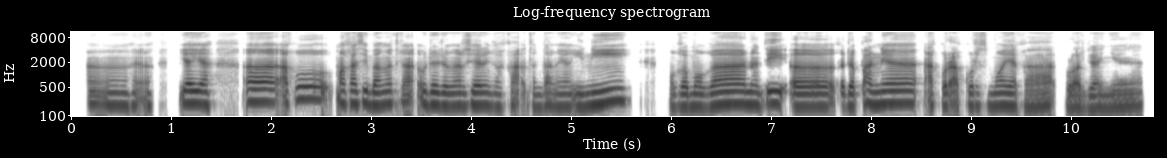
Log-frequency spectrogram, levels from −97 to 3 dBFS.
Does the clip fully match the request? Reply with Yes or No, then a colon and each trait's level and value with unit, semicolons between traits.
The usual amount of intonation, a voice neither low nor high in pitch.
No: narrow, 2.3 semitones; medium, 175 Hz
